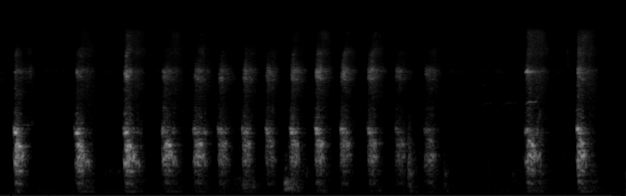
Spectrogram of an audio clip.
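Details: Wild turkey hens' assembly call to regather a scattered flock: a long series of raspy yelps, about three per second then slowing, then two more yelps; faint very high calling from juveniles answering adults.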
